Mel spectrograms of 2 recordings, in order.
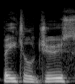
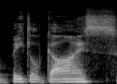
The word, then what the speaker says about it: Betelgeuse: to another star called Beetle Juice or Beetle guys uh there are several ways of pronouncing it Fred's always correcting me cuz I call it Beetle Juice but that's what I've always known it as now in late 2019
